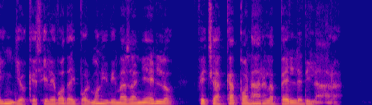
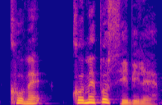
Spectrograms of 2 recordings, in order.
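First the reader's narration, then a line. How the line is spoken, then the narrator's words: Stammered. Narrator (Italian): balbettò Sarrese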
